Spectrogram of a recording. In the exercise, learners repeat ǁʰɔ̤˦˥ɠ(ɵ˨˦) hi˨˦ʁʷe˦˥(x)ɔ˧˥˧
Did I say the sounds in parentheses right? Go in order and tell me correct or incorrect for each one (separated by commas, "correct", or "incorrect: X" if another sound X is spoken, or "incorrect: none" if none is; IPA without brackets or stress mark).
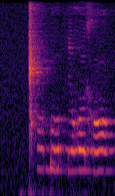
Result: incorrect: o˨˦, correct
